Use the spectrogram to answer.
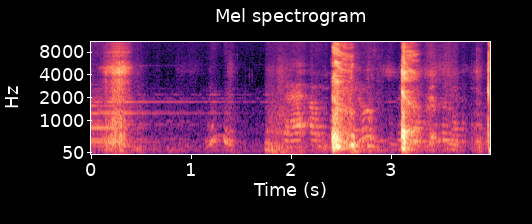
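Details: A child who is still sick and coughs at night gives three sharp, abrupt coughs with brief quiet gaps and faint voice sounds between them.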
